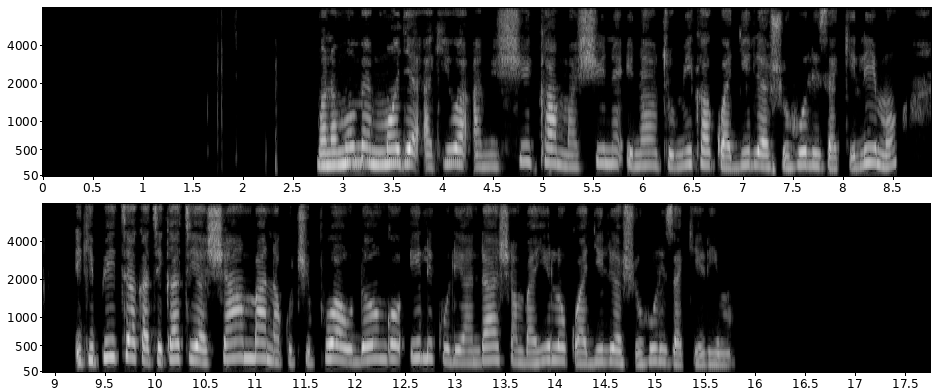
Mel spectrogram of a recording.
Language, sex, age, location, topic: Swahili, female, 25-35, Dar es Salaam, agriculture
